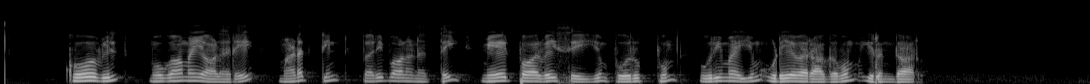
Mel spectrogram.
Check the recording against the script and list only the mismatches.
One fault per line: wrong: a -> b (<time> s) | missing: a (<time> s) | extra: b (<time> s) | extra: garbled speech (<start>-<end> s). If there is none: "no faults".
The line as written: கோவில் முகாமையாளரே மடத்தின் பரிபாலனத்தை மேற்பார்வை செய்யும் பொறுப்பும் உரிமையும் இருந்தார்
extra: உடையவராகவும் (7.7 s)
